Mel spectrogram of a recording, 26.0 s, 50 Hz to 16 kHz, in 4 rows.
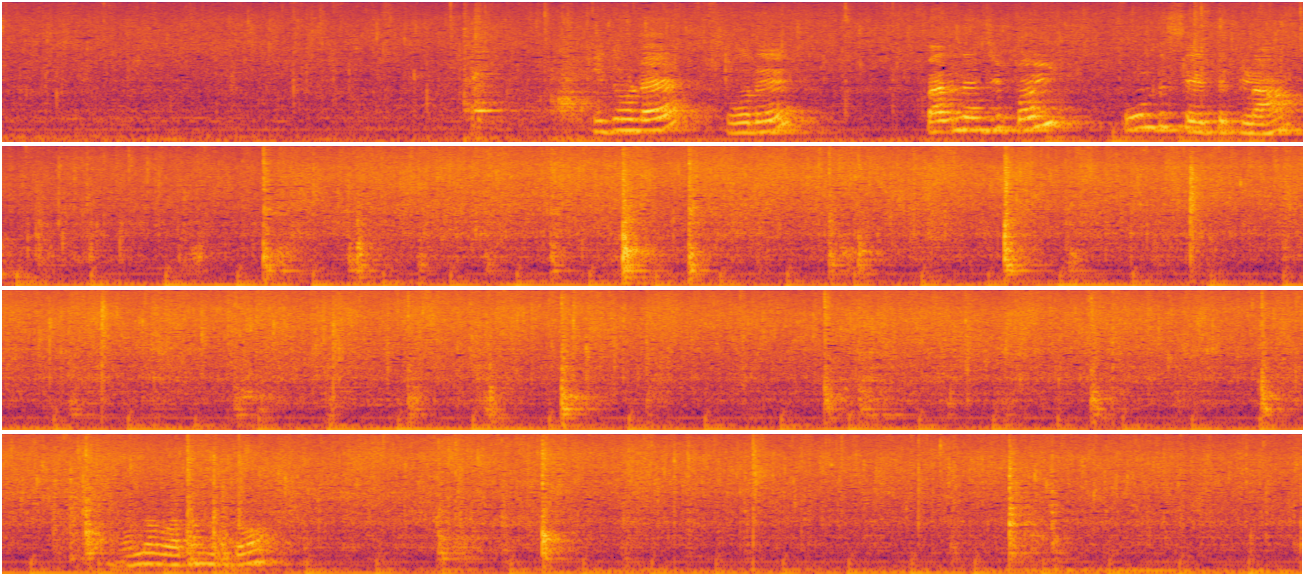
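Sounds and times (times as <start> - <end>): onions sizzling in hot oil: 0.0 - 26.0
metal ladle scraping a pan: 2.3 - 3.2, 6.7 - 26.0.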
